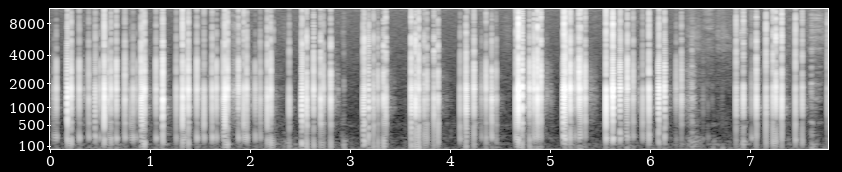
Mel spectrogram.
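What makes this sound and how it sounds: Long nails tap a closed, flat rectangular black cardboard lipstick palette box held upright. They make quick bursts of dry, clicky taps, grouped in rapid clusters with short pauses between. The taps are crisp and midrange-focused, with almost no low end and no ring after each hit.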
